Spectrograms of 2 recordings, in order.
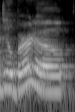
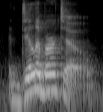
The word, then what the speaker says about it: Diliberto: I kind of abbreviated it and turned it into Dilbert as your nickname. However, it is actually pronounced as Diliberto.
